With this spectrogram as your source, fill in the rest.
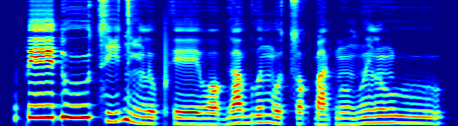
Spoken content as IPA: p eː˦ ɗ uː˦ t͡s i˨˦ d ĩ˨ l ʊ˨˦ pʰ eː˨ β ɔ˨ ɡ a˦ ɡʷ i˦ m o˨ t͡s ɔ˨ k͡p a˨ k͡p ũ˨ ɡʷ ĩ˦ l ũ˦ β uː˨

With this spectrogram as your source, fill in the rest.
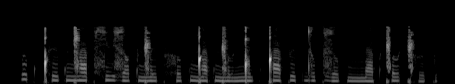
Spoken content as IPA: ʊ˦ p ǃʰ ø˨ p ŋ͡ǁ a˨ p s y˨ z ɔ˨ p ŋ͡ǁ ø˨ p h o˨˦ p ŋ͡ǃ a˧ p ŋ͡ǁ u˨ ŋ͡ǃ y˧ p ǃ a˦ p ø˦ p d o˦ p z o˧ p nː a˧ p ǁ o˦ ǁʰ ʊ˨ p

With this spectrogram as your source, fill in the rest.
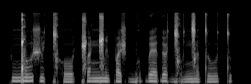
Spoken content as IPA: ŋ͡ǃ u ʃ y ǀʰ o ǁ œ ŋ͡ǁ i p a ʃ ɡ͡b u ɓ ɛ ɗ œ ɡ͡ǀ o ŋ͡ǀ ə t u t

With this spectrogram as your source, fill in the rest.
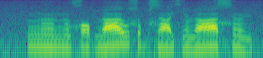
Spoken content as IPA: ŋ ə̃ː n̪ ə̃ u̯ x ɔː b ɳ aː u̯ s o b z aː ç ã ɳ aː s ə̃ y̯

